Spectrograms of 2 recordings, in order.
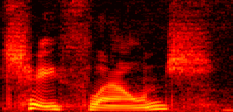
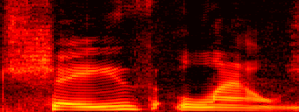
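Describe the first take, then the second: First: The first word ends with an s sound. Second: The first word ends with a z sound. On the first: The speaker calls it wrong. "I used to say Chase Lounge" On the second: The speaker calls it right. "Chaise with a Z"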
